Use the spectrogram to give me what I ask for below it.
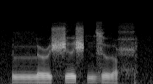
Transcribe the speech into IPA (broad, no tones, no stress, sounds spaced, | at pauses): lː ə˞ ʃ ɘ ʃ n z ɵ ħ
